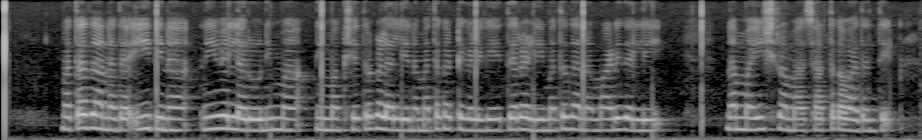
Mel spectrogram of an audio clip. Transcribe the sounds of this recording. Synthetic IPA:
mɐt̪ɐd̪aːnɐd̪ɐʔiːd̪inɐniːʋɛlːɐɾunimːɐnimːɐkʂeːt̪ɾɐɡɐɭɐlːinɐmɐt̪ɐɡɐʈːɛɡɐɭiɡe̞t̪ɛɾɐɭimɐt̪ɐd̪aːnɐmaːɽid̪ɐlːi | nɐmːɐiʃɾɐmɐsɐːɾt̪ʰɐkɐʋaːd̪ɐnt̪e

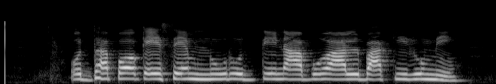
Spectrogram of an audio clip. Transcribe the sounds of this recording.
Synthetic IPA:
od̪ʱːapokesemnuɾud̪ːinabualbakiɾumi

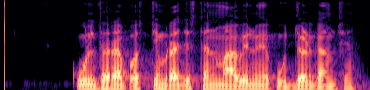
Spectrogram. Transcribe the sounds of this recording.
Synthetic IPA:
kuld̪ʱəɾapəst͡ʃimɾad͡ʒəst̪ʰanmãaʋelũekud͡ʒəɽɡamt͡ʃʰe

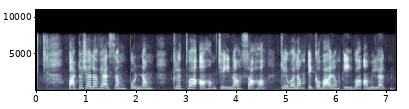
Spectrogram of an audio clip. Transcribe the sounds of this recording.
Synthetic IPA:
paʈʰot͡ɕalaʋjasɐmpuɾɳɐmkɾut̪ʋaʔɐɦɐmt͡ɕejnasɐɦa | keʋəlɐmekəʋaːɾɐmeʋaʔɐmilat̪̚

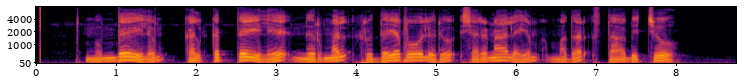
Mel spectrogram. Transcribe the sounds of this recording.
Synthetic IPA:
mumbejilum | kɐlkɐt̪ːejile̞nirmɐlhrɨd̪ɐjɐbo̞ːlo̞ɾuɕɐɾɐɳaːlɐjɐmːɐd̪ɐrst̪ʰaːbit͡ɕːu

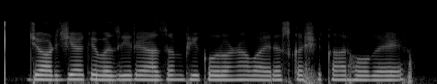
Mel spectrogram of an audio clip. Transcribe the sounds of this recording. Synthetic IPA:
d͡ʒaːɾd͡ʒijakeʋɐziːɾeaːzəmbʱikoːɾoːnaʋaːɪɾəskaʃɪkaːɾɦoɡɐeː

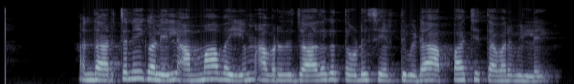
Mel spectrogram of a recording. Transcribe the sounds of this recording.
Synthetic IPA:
ɐnd̪ɐːɾt͡ʃːɐnɐɪɣɐɭɪlɐmːaːʋɐjɯmɐʋɐɾɐðɯd͡ʒaːðɐɣɐt̪ːoːɽɯseːɾt̪ɯʋɪɽɐːpːaːt͡ʃːit̪ːɐʋɐɾɐʋɪlːɐɪ

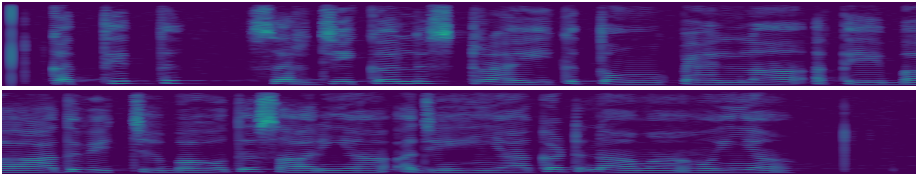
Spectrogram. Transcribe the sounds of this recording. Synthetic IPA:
kət̪ʰɪt̪ | səɾd͡ʒɪkəlsʈɾaːiːkt̪õːpɛɦlãːʔə̰t̪eːbaːd̪ʋɪt͡ʃbəɦʊt̪saːɾijãːʔə̰d͡ʒeːɦijãːkəʈnaːʋãːɦoːijãː

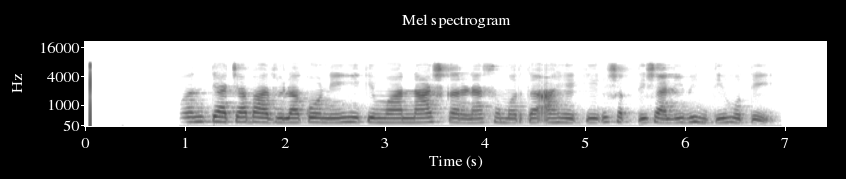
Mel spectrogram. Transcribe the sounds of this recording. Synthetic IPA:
pəɳt̪jat͡ɕjabad͡zulakoɽ̃iɦiːkĩw̃ʋanaɕkəɾɳjasəməɾt̪ʰə̰ʔaɦekiːɕək̚t̪iɕaliːbʱint̪iːɦot̪ḛ

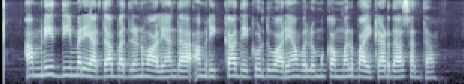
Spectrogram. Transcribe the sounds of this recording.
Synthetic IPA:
əmɾiːt̪̚d̪iːməɾɪjaːd̪aːbəd̪ələɳʋaːljãːd̪aːʔəmɾiːkaːd̪eːɡʊɾd̪ʊʋaːɾjãːʋəlõːmʊkəmːəlbaːiːkəɽd̪aːsək̚d̪aː

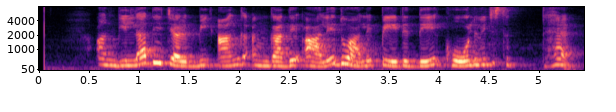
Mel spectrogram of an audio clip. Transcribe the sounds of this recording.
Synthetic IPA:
əŋɡɪlːaːd̪iːd͡ʒəɾbiːʔəŋɡəŋɡãːd̪eːʔaːleːd̪ʊaːleːpeːʈd̪eːkʰoːlʋɪt͡ʃsɪt̪ | ɦɛː

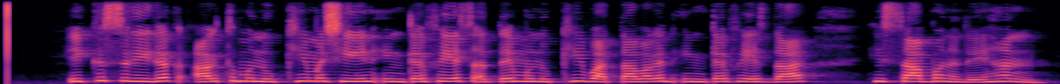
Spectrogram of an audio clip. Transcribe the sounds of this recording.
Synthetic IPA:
ɪksəɾiːɾəkəɾt̪ʰmənʊkʰːiːməʃiːnɪɳʈəɾpʰeːsət̪eːmənʊkʰːiːʋaːt̪aːʋəɾənɪɳʈəɾpʰeːsd̪aː | hɪsːaːbənd̪eːɦən

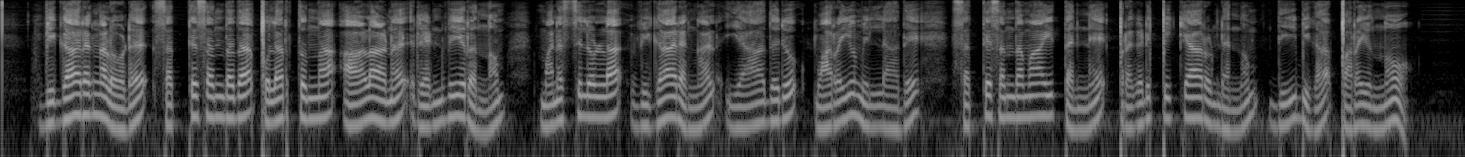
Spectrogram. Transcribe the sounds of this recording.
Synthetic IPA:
ʋiɣaːɾɐŋːɐɭo̞ːɽɨsɐt̪jɐsɐnd̪ʱɐðɐpulɐrt̪ːunːɐʔaːɭaːɳɨɾe̞ɳɖʋiːre̞nːumːɐnɐsːiluɭːɐʋiɣaːɾɐŋːɐɭjaːðoɾumɐrɐjumilːaːðe̞sɐt̪jɐsɐnd̪ʱɐmaːjit̪ɐnːe̞prɐɣɐɽipːikʲːaːruɳɖe̞nːumd̪iːbʱiɣɐpɐrɐjunːu

